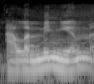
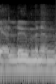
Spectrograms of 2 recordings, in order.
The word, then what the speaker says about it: aluminium: We say and write aluminium back in the UK, and you say aluminum here.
